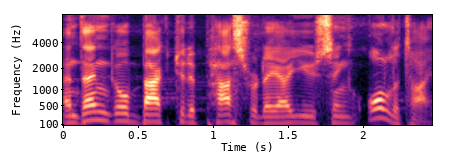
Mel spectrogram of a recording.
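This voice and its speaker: Lively intonation and a Norwegian accent come through on a very clean recording with a silent background and a dry, close sound free of echo. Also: man. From Norway. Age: 40s. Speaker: security conference speaker. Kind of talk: conference talk. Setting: stage with audience. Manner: animated.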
